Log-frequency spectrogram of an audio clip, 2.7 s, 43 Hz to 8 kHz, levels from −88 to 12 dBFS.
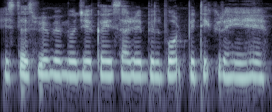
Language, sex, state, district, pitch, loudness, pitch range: Hindi, female, Arunachal Pradesh, Papum Pare, 230 Hz, -14 LUFS, 225-235 Hz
